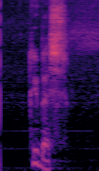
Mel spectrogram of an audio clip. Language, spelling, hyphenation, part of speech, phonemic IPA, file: Dutch, kubus, ku‧bus, noun, /ˈky.bʏs/, Nl-kubus.ogg
- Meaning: cube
